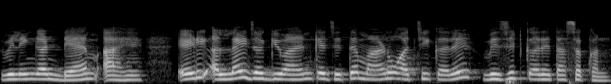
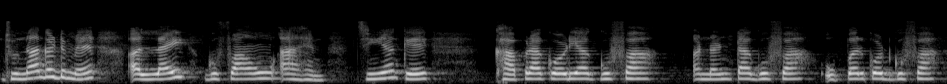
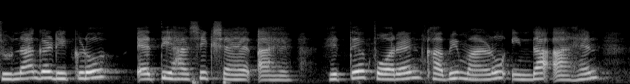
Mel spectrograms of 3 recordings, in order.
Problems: none marked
